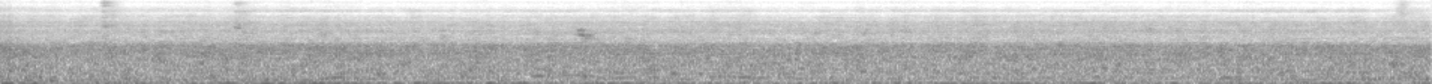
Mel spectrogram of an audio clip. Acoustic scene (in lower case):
park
